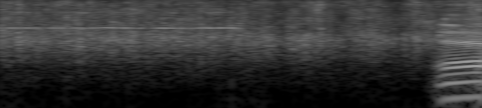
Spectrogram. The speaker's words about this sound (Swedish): Eh, vi ska uttrycka ett stort tack till vår panel med kanske en liten applåd när vi har applådkraft i lokalen.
